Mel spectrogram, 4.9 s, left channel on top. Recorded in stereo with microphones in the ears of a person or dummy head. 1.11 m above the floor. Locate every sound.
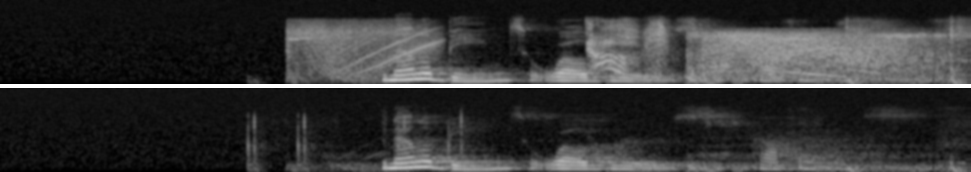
1.9 s a woman speaking: 20° left (ahead or behind), 0.6 m; by 4.8 s 55° left (ahead or behind), 2 m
